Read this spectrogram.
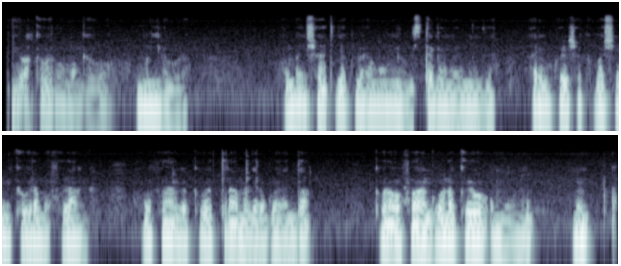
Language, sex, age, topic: Kinyarwanda, male, 25-35, finance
